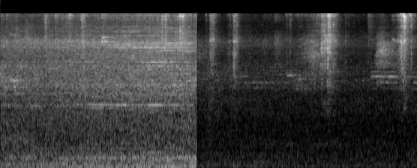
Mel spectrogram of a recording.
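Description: A steady motor rumble with a low hum grows slightly louder, then cuts off abruptly about two seconds in. After that come faint scrapes and ticks of a small knife peeling the papery skin off a red onion.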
